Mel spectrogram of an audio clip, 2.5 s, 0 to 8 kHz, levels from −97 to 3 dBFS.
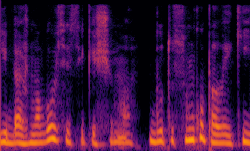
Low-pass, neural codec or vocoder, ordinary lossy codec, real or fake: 7.2 kHz; codec, 16 kHz, 8 kbps, FreqCodec, smaller model; MP3, 64 kbps; fake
